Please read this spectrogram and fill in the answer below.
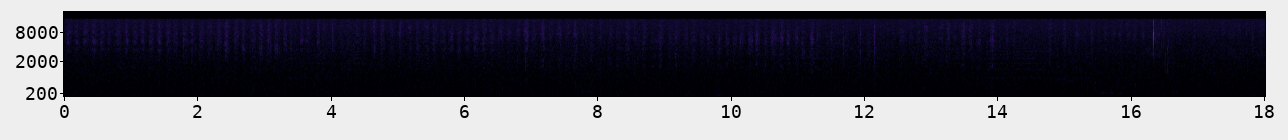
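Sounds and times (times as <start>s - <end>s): hands rubbing scalp: 1.0s - 16.4s
light ticks: 16.3s - 16.7s.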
